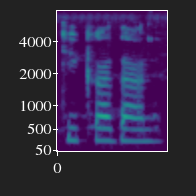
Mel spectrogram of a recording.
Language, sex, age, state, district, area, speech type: Bengali, female, 18-30, West Bengal, Uttar Dinajpur, urban, read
